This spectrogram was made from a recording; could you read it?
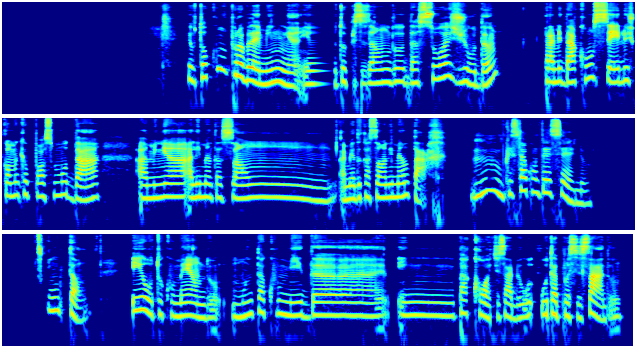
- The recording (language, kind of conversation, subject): Portuguese, advice, Como posso equilibrar prazer e saúde na alimentação sem consumir tantos alimentos ultraprocessados?
- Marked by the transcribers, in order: tapping; distorted speech; drawn out: "alimentação"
